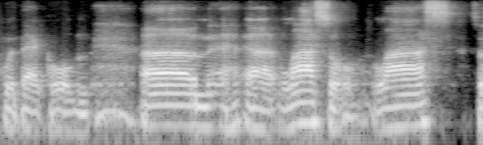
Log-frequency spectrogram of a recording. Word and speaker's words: Lossow: one more thing how do you successfully correctly pronounce your last name you bet good luck with that golden um uh lasso so it's just like the first last and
